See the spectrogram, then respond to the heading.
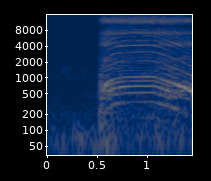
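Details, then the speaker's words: RC car Vector SR48 electric motor bench-tested direct to the battery while fault-finding: snaps up to a high, clean steady whine with no rattle or stutter; the motor is fine, the fault lies in the ESC. "so we know that's fine that motor is fine so it wasn't the motor at fault"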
